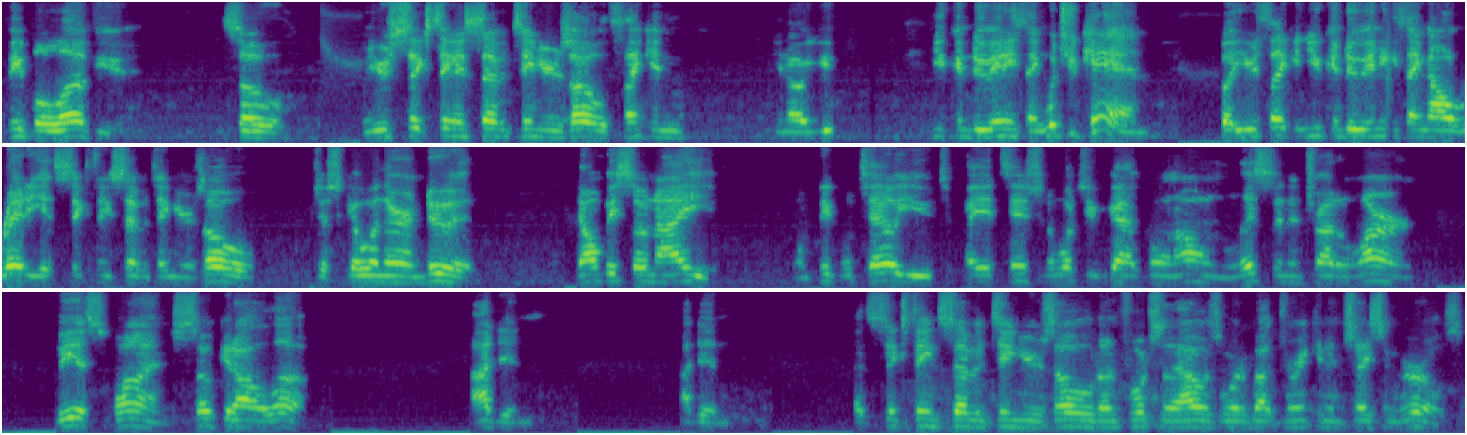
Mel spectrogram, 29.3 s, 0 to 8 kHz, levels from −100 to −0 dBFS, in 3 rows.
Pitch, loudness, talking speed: 155 Hz, -23 LUFS, 180 wpm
